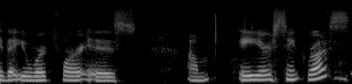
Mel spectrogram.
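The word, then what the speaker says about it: Ayers Saint Gross: So the name of the company that you work for is Ayer St. Ross. How did I Yes. pronounce that correctly? Yeah, Air St. Gross.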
